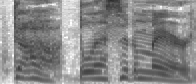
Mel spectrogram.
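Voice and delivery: high, slow mock Southern drawl; mimicking a Southern accent. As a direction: stretch it out in an exaggerated Southern accent. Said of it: "Ben's is the best accent to, like, mimic".

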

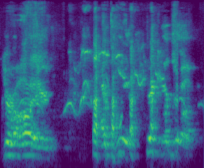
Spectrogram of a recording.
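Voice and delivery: loud, high-pitched hammed-up job offer; over-the-top excited surrender; mock-awed interviewer. Acted interviewer overwhelmed by the candidate.

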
